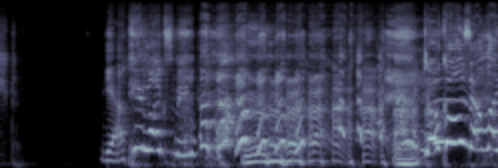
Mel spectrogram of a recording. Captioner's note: all laugh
